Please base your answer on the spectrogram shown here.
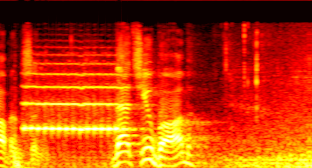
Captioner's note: buzzer sounds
